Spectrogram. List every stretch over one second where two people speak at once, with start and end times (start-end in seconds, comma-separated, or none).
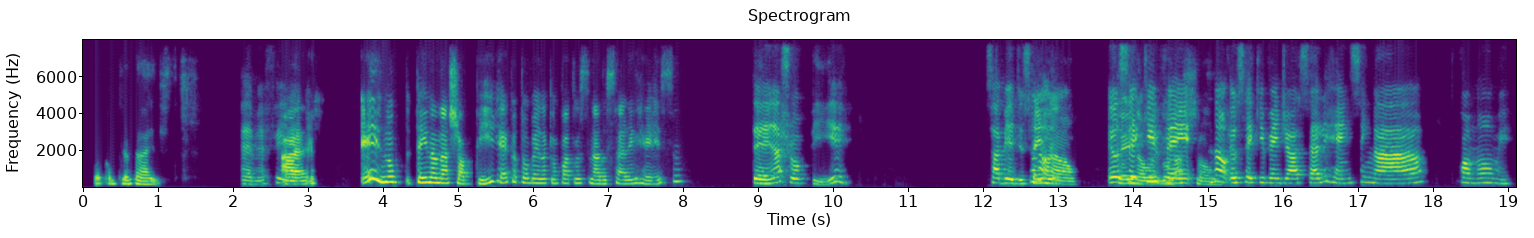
13.8-15.2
